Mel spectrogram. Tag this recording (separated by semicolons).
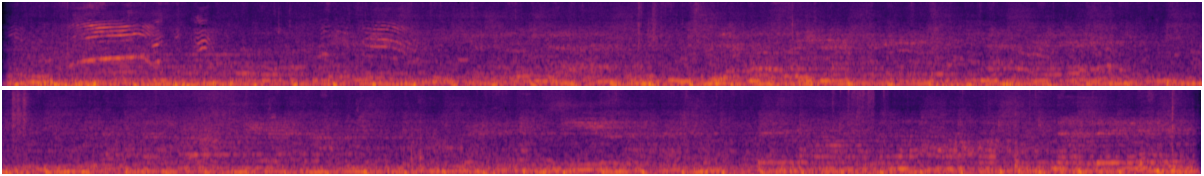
field-recording; park; ambient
